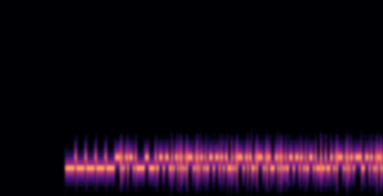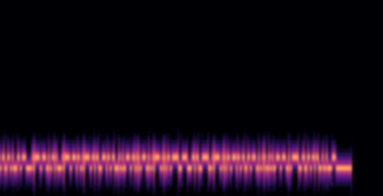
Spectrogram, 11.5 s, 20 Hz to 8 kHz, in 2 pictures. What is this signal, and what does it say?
RTTY (50 baud, 450 Hz shift), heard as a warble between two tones, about 1390 Hz centre. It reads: MANRESA CELEBRA AQUEST DIUMENGE EL CARNESTOLTES INFANTIL.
